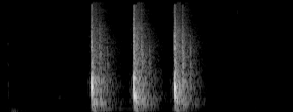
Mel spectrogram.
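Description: Three evenly spaced knocks on a door, close and crisp, in a quick steady rhythm with silence around them.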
